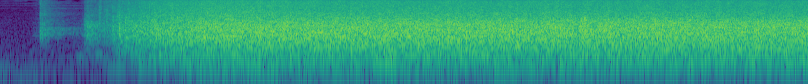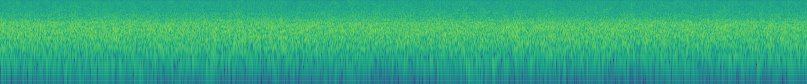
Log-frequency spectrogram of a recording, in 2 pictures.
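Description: A large concert-hall audience applauding: one early clap, then about half a second in the clapping breaks out all at once and holds steady and dense.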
